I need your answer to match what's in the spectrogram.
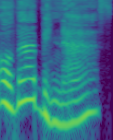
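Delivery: slow, drawn-out cartoon voice with slight Cajun accent. Imitating the guy from Family Guy: Family Guy character voice. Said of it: "I was going for the guy who was like, on, um, Family Guy".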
